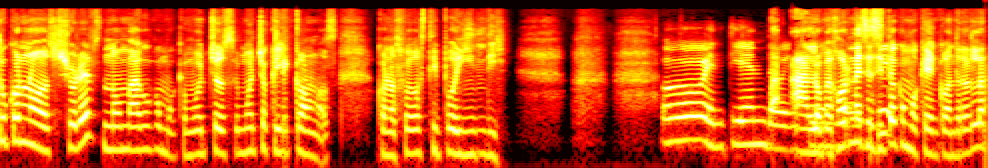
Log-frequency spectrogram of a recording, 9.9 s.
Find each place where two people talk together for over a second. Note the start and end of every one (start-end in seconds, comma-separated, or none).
7.7-9.0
